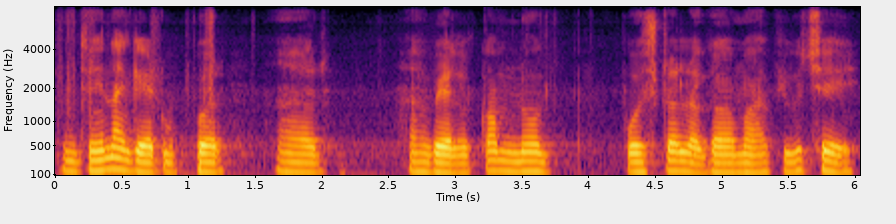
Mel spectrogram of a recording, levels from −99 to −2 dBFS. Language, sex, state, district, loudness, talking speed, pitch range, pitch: Gujarati, male, Gujarat, Valsad, -17 LUFS, 100 wpm, 120-130 Hz, 125 Hz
